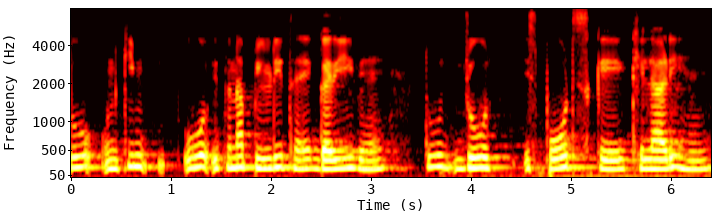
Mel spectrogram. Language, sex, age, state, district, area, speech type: Hindi, male, 18-30, Uttar Pradesh, Prayagraj, rural, spontaneous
